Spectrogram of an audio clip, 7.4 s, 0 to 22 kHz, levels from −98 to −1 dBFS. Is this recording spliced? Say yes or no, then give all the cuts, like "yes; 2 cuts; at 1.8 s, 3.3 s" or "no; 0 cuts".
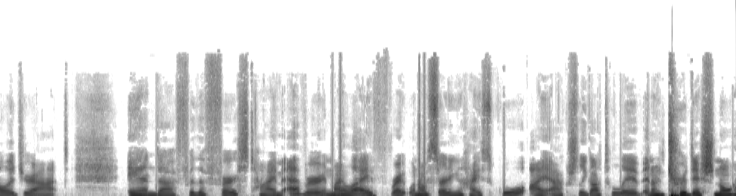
no; 0 cuts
